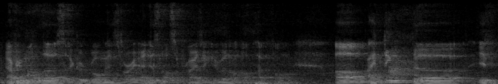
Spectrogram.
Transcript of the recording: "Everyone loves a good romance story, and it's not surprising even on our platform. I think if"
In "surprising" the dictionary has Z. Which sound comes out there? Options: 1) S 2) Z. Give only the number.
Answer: 2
